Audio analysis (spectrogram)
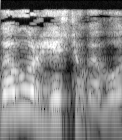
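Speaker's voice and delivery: plain reading voice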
